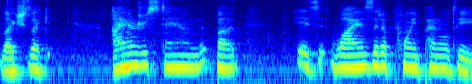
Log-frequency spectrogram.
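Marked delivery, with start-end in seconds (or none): 1.1-4.7 polite, mild, gentle pleading voice. Retelling how she questioned the umpire, imitating a gentle, pleading voice. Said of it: "she put on the most gentle, pleading voice".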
